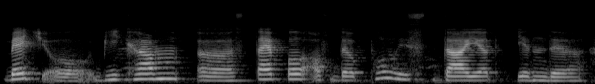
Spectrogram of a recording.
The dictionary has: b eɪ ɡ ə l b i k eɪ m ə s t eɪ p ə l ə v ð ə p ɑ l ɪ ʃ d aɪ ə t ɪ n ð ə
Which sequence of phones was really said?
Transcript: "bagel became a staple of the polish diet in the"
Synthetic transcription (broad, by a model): b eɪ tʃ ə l b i k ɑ m ə s t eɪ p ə l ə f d ə p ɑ l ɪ s d aɪ ə t ɪ n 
